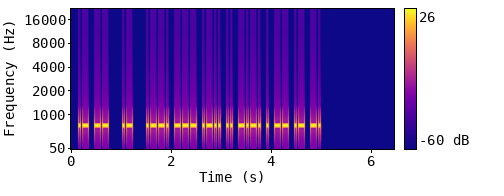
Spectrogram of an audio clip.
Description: Morse code, heard as a keyed tone, about 32 wpm, 700 Hz. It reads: AM A POLICEMAN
